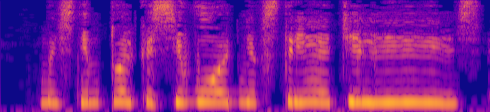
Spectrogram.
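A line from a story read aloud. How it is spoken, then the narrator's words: Sobbing. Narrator (Russian): рыдала Гермиона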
